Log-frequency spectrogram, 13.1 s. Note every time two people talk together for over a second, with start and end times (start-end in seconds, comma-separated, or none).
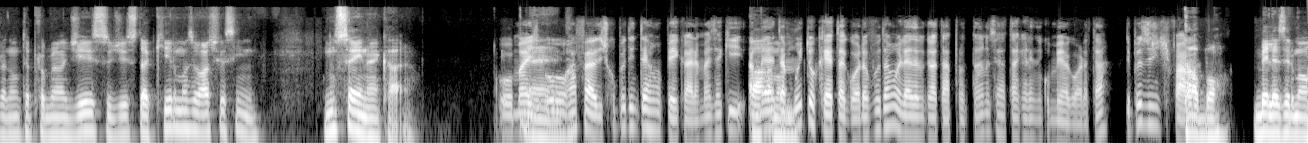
none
